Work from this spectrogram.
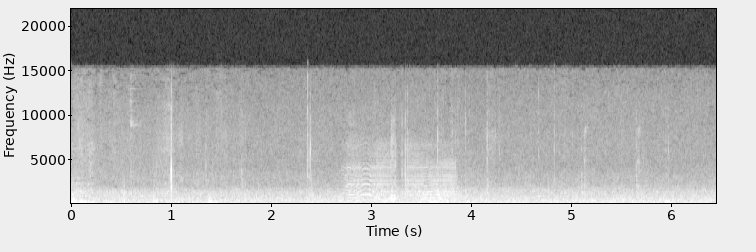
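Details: Huge swarm of bees nesting inside the woodwork of a house wall, giving a continuous low drone, with a few clicks and a brief rustling disturbance midway.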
